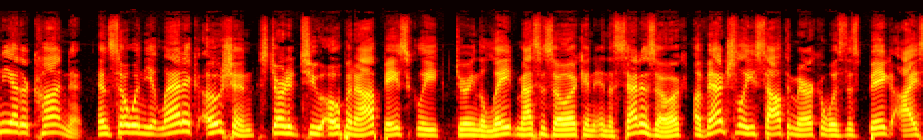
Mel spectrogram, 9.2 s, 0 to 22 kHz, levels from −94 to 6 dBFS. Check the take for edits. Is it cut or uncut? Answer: cut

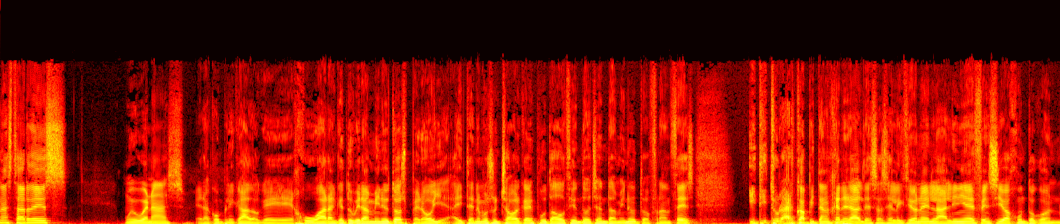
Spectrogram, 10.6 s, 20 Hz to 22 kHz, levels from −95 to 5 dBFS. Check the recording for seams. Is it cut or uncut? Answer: cut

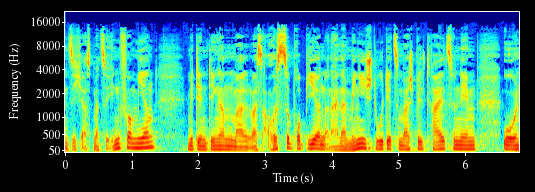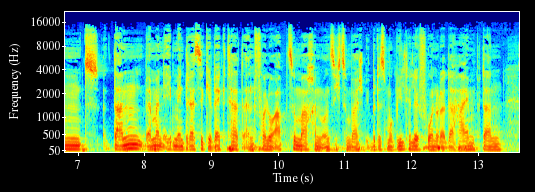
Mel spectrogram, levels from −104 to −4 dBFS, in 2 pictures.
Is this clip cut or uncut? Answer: uncut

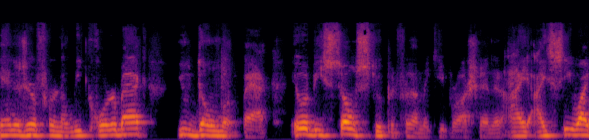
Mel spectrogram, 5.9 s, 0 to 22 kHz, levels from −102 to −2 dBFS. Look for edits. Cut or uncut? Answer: uncut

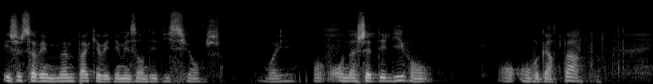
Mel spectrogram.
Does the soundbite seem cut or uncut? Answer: uncut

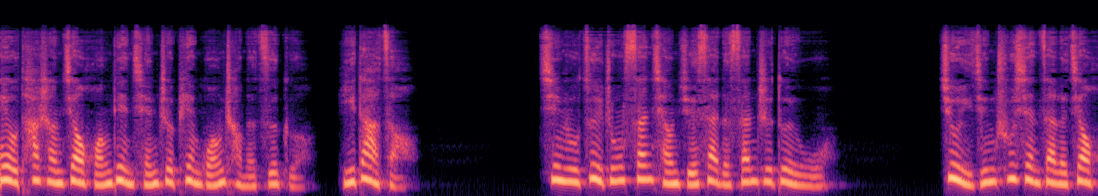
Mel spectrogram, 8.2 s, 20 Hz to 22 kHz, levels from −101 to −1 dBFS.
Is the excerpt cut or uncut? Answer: cut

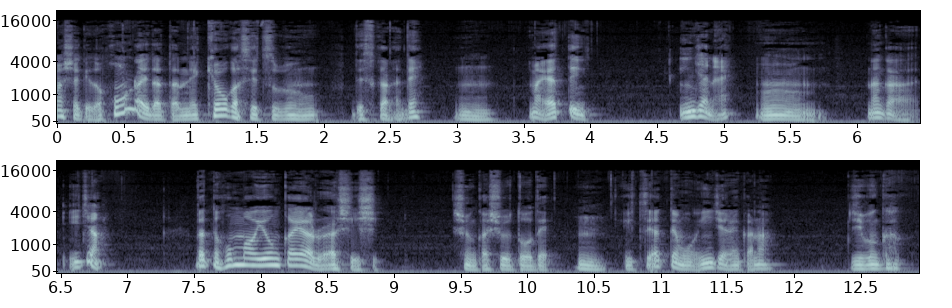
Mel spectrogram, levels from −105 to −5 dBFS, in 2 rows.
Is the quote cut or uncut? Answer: cut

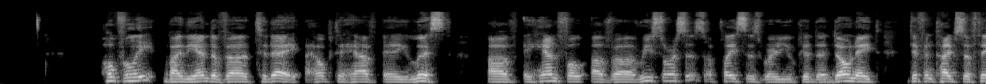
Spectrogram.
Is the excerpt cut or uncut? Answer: uncut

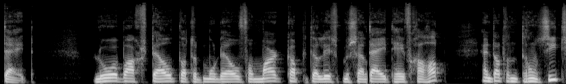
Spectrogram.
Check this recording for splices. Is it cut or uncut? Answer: cut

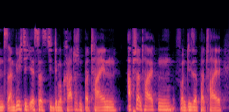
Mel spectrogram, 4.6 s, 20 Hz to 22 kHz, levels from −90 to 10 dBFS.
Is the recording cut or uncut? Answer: uncut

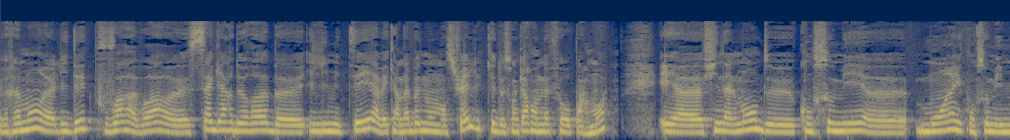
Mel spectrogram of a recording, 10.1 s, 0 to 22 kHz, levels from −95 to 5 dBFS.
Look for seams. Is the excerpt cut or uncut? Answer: uncut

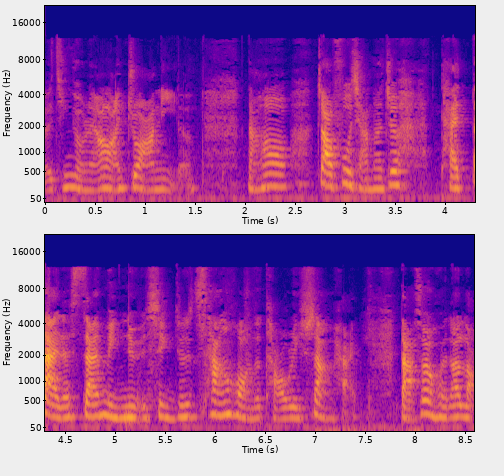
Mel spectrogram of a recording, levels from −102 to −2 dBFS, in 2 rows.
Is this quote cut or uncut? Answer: uncut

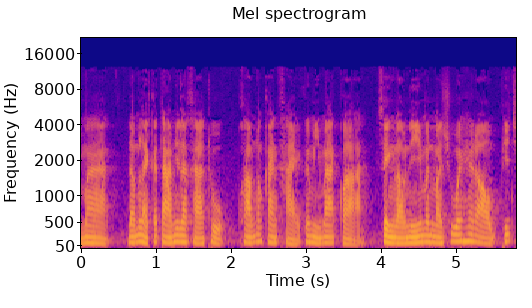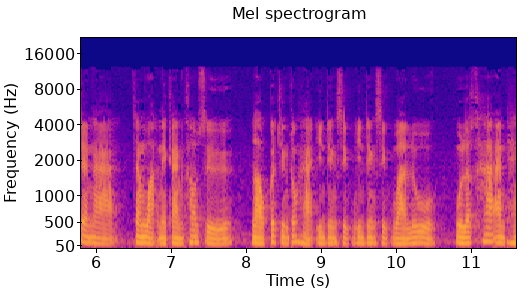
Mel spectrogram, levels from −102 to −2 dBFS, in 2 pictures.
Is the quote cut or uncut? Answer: cut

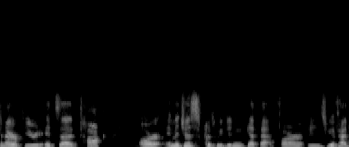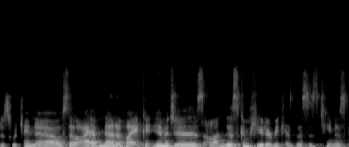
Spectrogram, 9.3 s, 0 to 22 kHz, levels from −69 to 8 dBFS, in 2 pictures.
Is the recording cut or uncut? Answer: cut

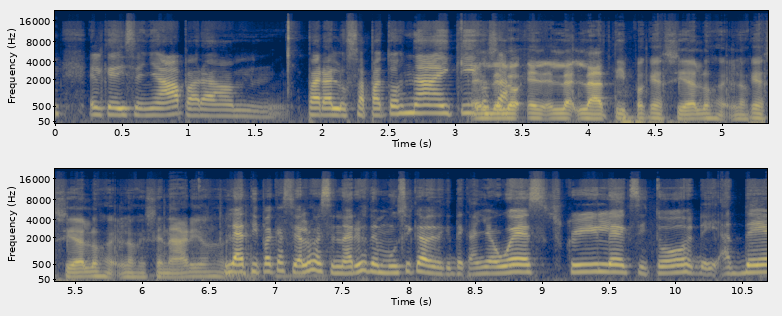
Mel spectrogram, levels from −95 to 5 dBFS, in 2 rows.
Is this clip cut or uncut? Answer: cut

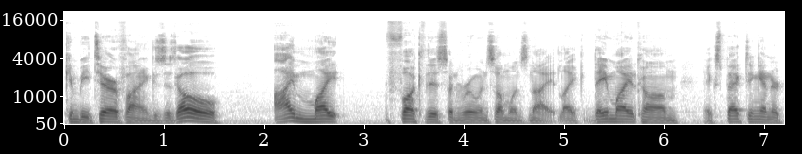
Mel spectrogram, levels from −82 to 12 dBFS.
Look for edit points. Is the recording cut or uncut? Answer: cut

